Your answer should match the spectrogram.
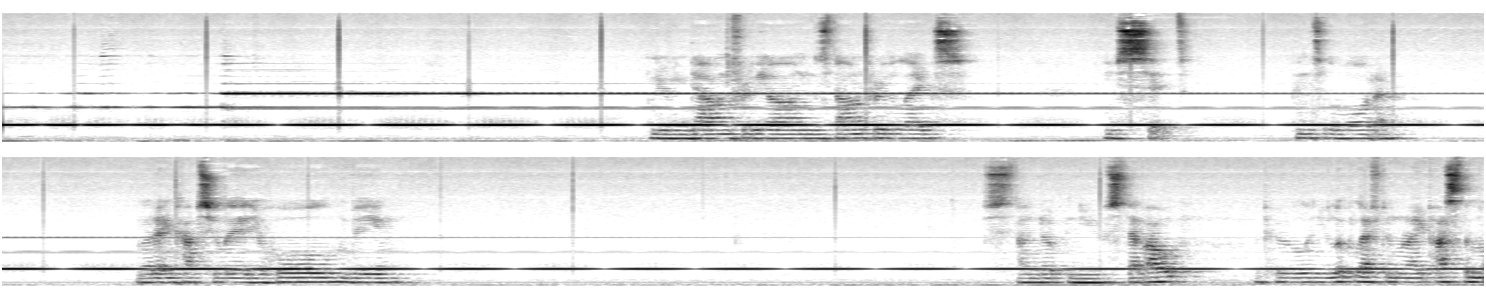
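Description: Singing bowl ringing with one steady low tone and fainter higher overtones, wavering in loudness about once a second and slowly fading away.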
